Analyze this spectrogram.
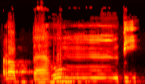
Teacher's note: kalau mim dan ba ini membacanya dengung, artinya dua harokat ditahan dulu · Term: ikhfa syafawi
